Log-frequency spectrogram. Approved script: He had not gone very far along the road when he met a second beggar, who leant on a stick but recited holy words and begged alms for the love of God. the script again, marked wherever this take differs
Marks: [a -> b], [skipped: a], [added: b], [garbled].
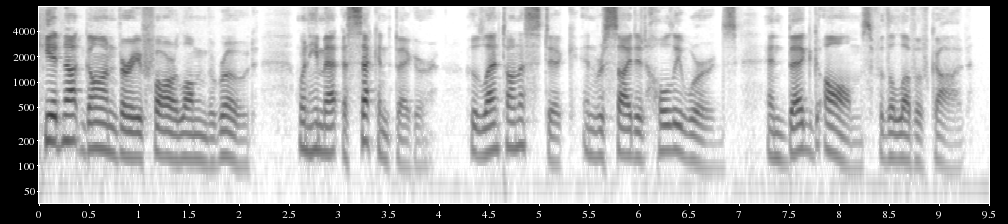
He had not gone very far along the road when he met a second beggar, who leant on a stick [but -> and] recited holy words and begged alms for the love of God.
